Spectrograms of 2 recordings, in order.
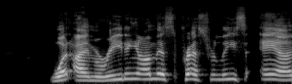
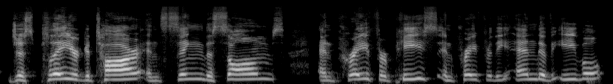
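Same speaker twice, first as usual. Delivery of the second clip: ordinary delivery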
